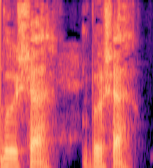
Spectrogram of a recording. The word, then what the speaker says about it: Bucha: Bucha or Buka, however it's supposed to be pronounced. – Bucha.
